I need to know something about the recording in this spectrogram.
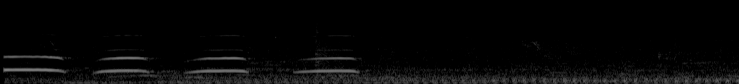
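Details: Young monkey MoMo calling for its mother Malika in a park: four loud, clear, slightly arched tonal calls about one per second with bright harmonics, then only steady background rumble and faint distant sounds.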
